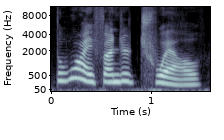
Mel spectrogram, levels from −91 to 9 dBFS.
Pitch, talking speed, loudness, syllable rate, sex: 260 Hz, 150 wpm, -15 LUFS, 4.2 syllables/s, female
